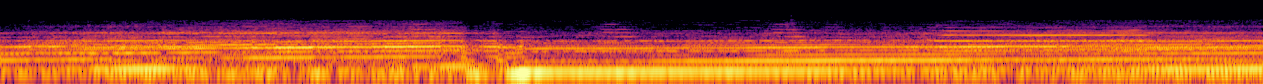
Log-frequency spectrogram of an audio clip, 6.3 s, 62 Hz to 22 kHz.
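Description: Racing car engines in the mobile game Real Racing 3 whine and rev steadily, with rising and shifting gear tones and a brief sharp tyre-squeal burst mid-way, close and continuous with no voices.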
